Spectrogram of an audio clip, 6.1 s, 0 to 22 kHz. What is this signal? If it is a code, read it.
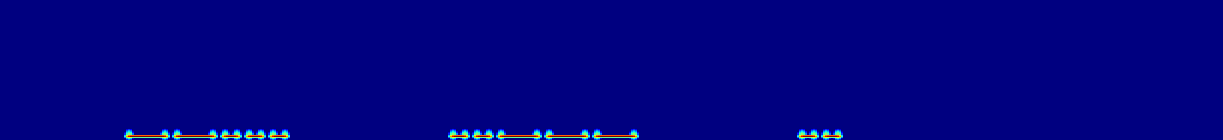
Morse code, heard as a keyed tone, about 20 wpm, spaced as for 8 wpm, 700 Hz. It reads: 72I
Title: 184 Lesson 30e - Letter b - Three Characters 20wpm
